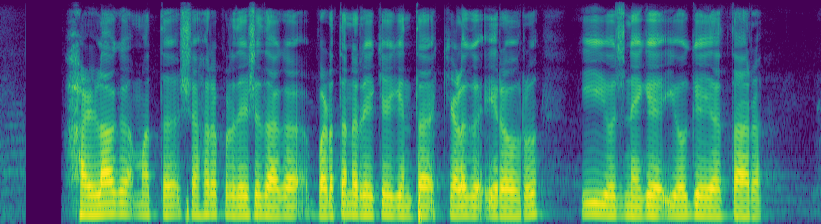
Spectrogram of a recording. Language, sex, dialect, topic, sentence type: Kannada, male, Dharwad Kannada, agriculture, statement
